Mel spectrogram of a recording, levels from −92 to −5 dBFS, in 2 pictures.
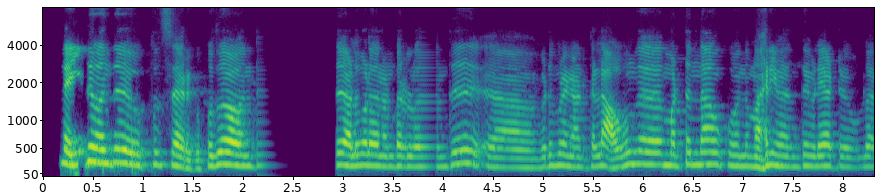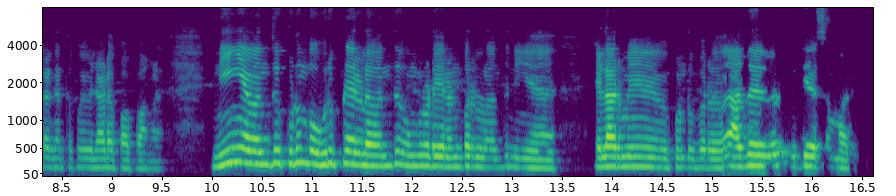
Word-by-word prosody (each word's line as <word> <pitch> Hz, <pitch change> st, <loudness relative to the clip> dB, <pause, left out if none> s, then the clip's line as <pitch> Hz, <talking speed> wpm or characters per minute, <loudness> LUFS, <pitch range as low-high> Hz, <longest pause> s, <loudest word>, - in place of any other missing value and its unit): இல்ல 240 Hz, -2 st, +5 dB
இது 265 Hz, +5 st, +5 dB
வந்து 240 Hz, +1 st, +4 dB, 0.3 s
புதுசா 210 Hz, -2 st, +1 dB
இருக்கு. 140 Hz, -2 st, -3 dB
பொதுவா 215 Hz, +3 st, +6 dB
வந்து 190 Hz, 0 st, -3 dB, 0.9 s
அலுவலக 195 Hz, 0 st, +3 dB
நண்பர்கள் 180 Hz, 0 st, -1 dB, 0.2 s
வந்து, 175 Hz, +5 st, -4 dB, 0.4 s
ஆ -, -, -3 dB, 0.4 s
விடுமுறை 195 Hz, +3 st, -2 dB
நாட்கள்ல 175 Hz, +2 st, -2 dB
அவங்க 210 Hz, +7 st, -1 dB, 0.3 s
மட்டும் 210 Hz, +2 st, -1 dB
தான், 215 Hz, 0 st, +2 dB
குழு 185 Hz, -2 st, -2 dB
மாரி 195 Hz, +5 st, +3 dB
வந்து 175 Hz, +1 st, -5 dB
விளையாட்டு 185 Hz, -1 st, 0 dB
உள்ளரங்கத்தை 165 Hz, -2 st, -8 dB
போய் 160 Hz, 0 st, -10 dB
விளையாடப் 155 Hz, 0 st, -7 dB
பார்ப்பாங்க. 145 Hz, -2 st, -11 dB, 0.6 s
நீங்க 250 Hz, +5 st, +1 dB
வந்து 220 Hz, +1 st, -1 dB
குடும்ப 235 Hz, -1 st, 0 dB
உறுப்பினர்கள 215 Hz, -2 st, +1 dB
வந்து 190 Hz, +4 st, -5 dB
உங்களுடைய 190 Hz, -1 st, -1 dB
நண்பர்கள் 170 Hz, -1 st, -5 dB
வந்து 160 Hz, +3 st, -15 dB
நீங்க, 160 Hz, -1 st, -7 dB, 0.7 s
எல்லோருமே 175 Hz, 0 st, +2 dB, 0.4 s
கொண்டு 165 Hz, -1 st, -10 dB
போறது, 155 Hz, -1 st, -4 dB, 0.2 s
அது 185 Hz, +3 st, 0 dB, 0.2 s
வு 195 Hz, -, -2 dB, 0.2 s
வித்தியாசமா 175 Hz, -3 st, -4 dB
இருக்கு. 140 Hz, -, -23 dB
185 Hz, 145 wpm, -23 LUFS, 170-205 Hz, 0.9 s, பொதுவா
